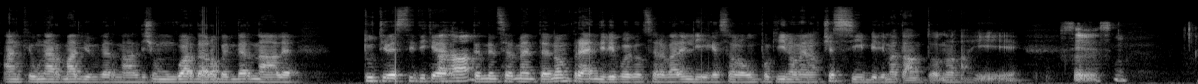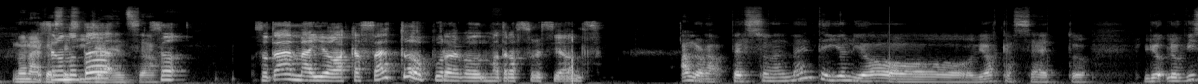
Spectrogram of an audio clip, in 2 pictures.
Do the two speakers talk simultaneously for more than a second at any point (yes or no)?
yes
